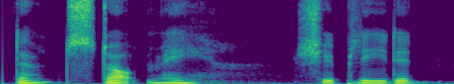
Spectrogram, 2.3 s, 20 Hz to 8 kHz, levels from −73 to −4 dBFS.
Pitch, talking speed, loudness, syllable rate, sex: 180 Hz, 130 wpm, -19 LUFS, 3.5 syllables/s, female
